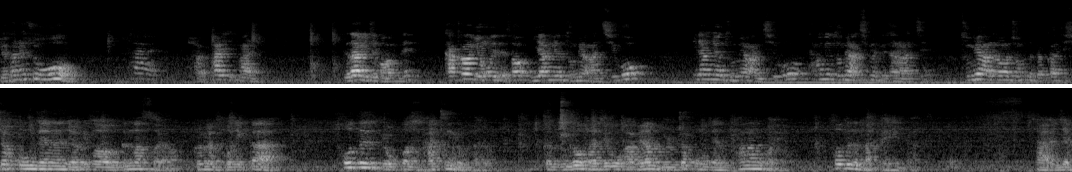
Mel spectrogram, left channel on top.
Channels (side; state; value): both; different; correlation -0.01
